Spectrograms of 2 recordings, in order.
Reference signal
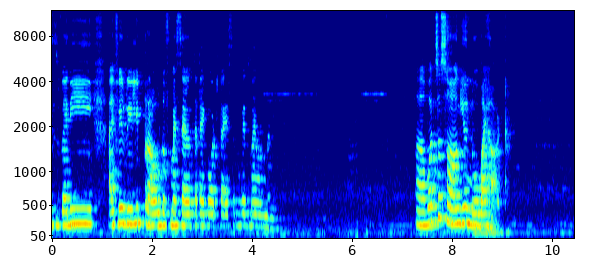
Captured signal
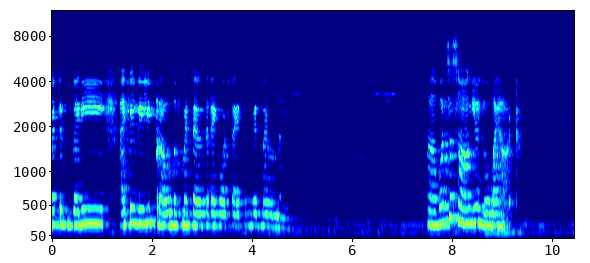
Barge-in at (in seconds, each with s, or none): none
